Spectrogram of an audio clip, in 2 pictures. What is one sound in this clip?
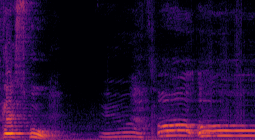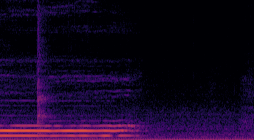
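A woman calls out in a long, drawn-out shout.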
